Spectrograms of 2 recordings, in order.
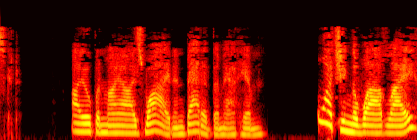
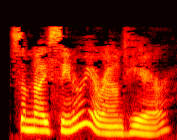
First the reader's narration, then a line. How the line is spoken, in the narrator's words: I purred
